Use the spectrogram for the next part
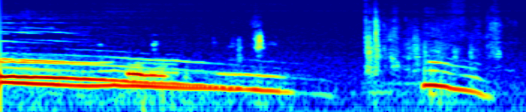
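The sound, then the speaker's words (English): A long, drawn-out wolf howl slides slowly downward in pitch, followed after a brief pause by a shorter second howl that also falls away, both loud, in a spot for Howling for Wolves on Native Roots Radio. “This portion of the show is supported by Howling for Wolves, protecting wolves for future generations. Howl!”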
